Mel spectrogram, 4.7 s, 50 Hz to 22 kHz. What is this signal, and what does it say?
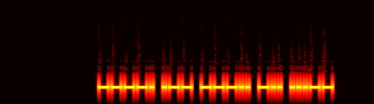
Morse code, heard as a keyed tone, about 30 wpm, 700 Hz. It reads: 9W8D3
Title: Code Groups - 5 Letter:Numbers - 30wpm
